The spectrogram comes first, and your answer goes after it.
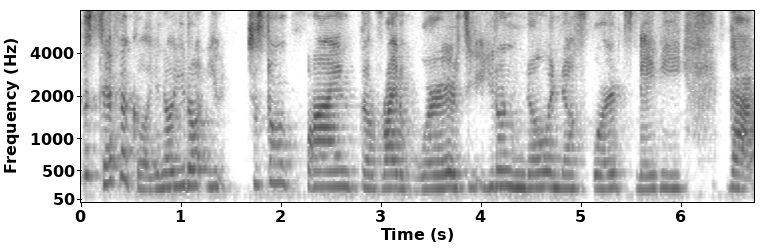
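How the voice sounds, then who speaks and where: With a Spanish accent, a woman talks fairly slowly in a fairly high, somewhat breathy voice with monotone, flat intonation. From Mexico City. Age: 20s. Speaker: MBA applicant. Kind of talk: interview. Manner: halting.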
